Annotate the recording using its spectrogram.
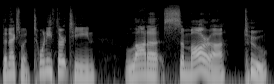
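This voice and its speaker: A man's voice: high voice, a little slow, darkish tone, clean tone, dry recording, clean studio sound. A man co-hosting a podcast in casual chat, playful and teasing with mock innocence. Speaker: podcast co-host.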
